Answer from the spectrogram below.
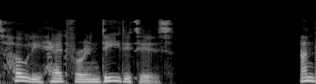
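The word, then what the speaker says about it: Holyhead: and town of Anglesey how old then that we should all persist in pronouncing hollyhead as Holly head perhaps we do it out of guilt for our refusal acknowledging the existence of this her head let us then pronounce it properly as holy head for indeed it is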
